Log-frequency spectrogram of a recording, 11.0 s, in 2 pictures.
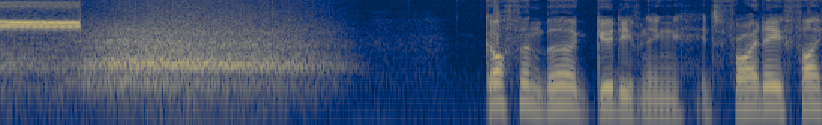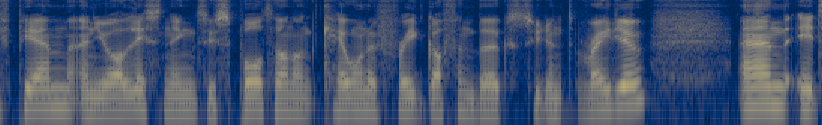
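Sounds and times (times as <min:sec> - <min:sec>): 
shrill whistle blast: 0:00.0 - 0:00.8
broad rushing roar: 0:00.5 - 0:02.3
speech: 0:03.2 - 0:10.9.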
